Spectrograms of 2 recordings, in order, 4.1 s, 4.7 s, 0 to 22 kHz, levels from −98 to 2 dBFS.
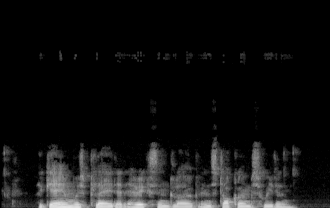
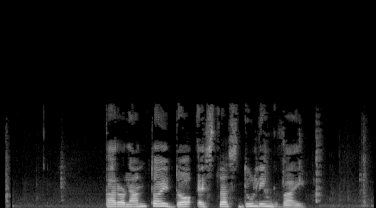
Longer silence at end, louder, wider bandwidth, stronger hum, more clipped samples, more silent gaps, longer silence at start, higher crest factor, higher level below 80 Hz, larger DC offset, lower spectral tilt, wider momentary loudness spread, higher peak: second, 0.45 s vs 0.7 s; first, -19 LUFS vs -28 LUFS; second, 6.4 kHz vs 11 kHz; neither; neither; neither; first, 0.5 s vs 0.1 s; about the same, 16 dB vs 18 dB; first, -64 dBFS vs -82 dBFS; neither; first, -9.5 dB/octave vs -5 dB/octave; about the same, 11 LU vs 9 LU; first, -2 dBFS vs -12 dBFS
